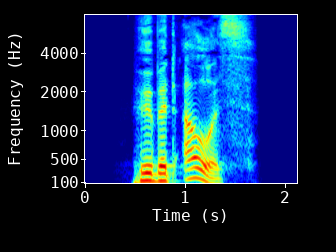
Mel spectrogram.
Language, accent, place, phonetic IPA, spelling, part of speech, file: German, Germany, Berlin, [ˌhøːbət ˈaʊ̯s], höbet aus, verb, De-höbet aus.ogg
- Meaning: second-person plural subjunctive II of ausheben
